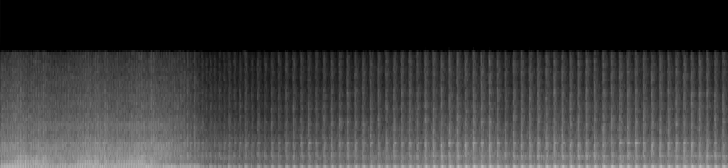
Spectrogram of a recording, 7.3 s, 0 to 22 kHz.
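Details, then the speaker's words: Yamaha 660 single-cylinder after carb re-jetting for a lean condition, tank loosely fitted; rev dies away into an even steady idle thump about three per second, very little popping, healthy. "Okay, well that should be about it. Very little popping."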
